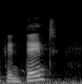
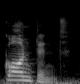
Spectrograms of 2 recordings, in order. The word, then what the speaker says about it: content: me the training content it's not training content it's training content so these are the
